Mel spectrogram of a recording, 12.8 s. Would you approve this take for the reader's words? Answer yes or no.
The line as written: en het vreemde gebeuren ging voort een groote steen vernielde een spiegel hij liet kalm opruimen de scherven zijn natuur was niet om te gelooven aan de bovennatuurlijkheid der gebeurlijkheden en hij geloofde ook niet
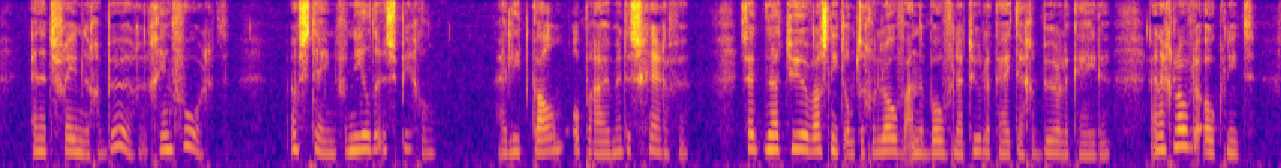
no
